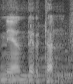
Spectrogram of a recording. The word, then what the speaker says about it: neandertal: largo de los años el nombre se escribió y pronunció de diversas maneras en razón de su origen alemán si bien hoy en día se tiende a aceptar neandertal prescindiendo de la H que seguía a la t en la actualidad se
